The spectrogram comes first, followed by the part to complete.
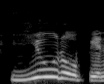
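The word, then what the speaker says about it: European: से लिखते हो लेकिन जब इसका प्रोनंसिएशन करते हैं तो वो किससे आता है यूरोपियन ऐसा लगता है वाई ओ यू प्रोनाउंस किया जा रहा हो यूरोपियन इसी इसीलिए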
